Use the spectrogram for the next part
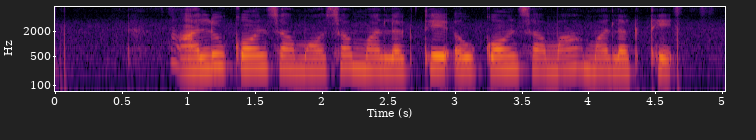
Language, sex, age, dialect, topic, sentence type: Chhattisgarhi, female, 18-24, Northern/Bhandar, agriculture, question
